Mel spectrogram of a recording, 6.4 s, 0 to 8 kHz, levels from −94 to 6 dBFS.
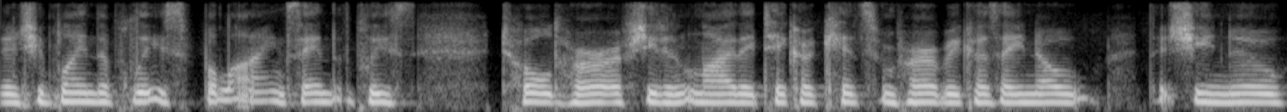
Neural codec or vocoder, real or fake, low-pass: none; real; 7.2 kHz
